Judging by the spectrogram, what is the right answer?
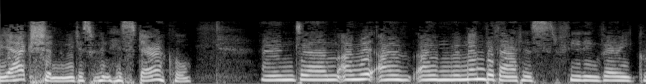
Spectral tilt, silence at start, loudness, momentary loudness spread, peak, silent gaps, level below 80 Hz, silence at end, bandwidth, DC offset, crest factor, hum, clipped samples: -6.5 dB/octave; 0 s; -11 LUFS; 8 LU; -2 dBFS; none; -36 dBFS; 0 s; 8 kHz; 0.6%; 10 dB; none; under 0.1%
